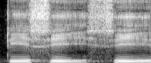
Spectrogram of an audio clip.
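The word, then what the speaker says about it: tsetse: सीपी मक्खी यानी कि टीसी सी इस हम कहते हैं टी साइलेंट जाता है वहन करती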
